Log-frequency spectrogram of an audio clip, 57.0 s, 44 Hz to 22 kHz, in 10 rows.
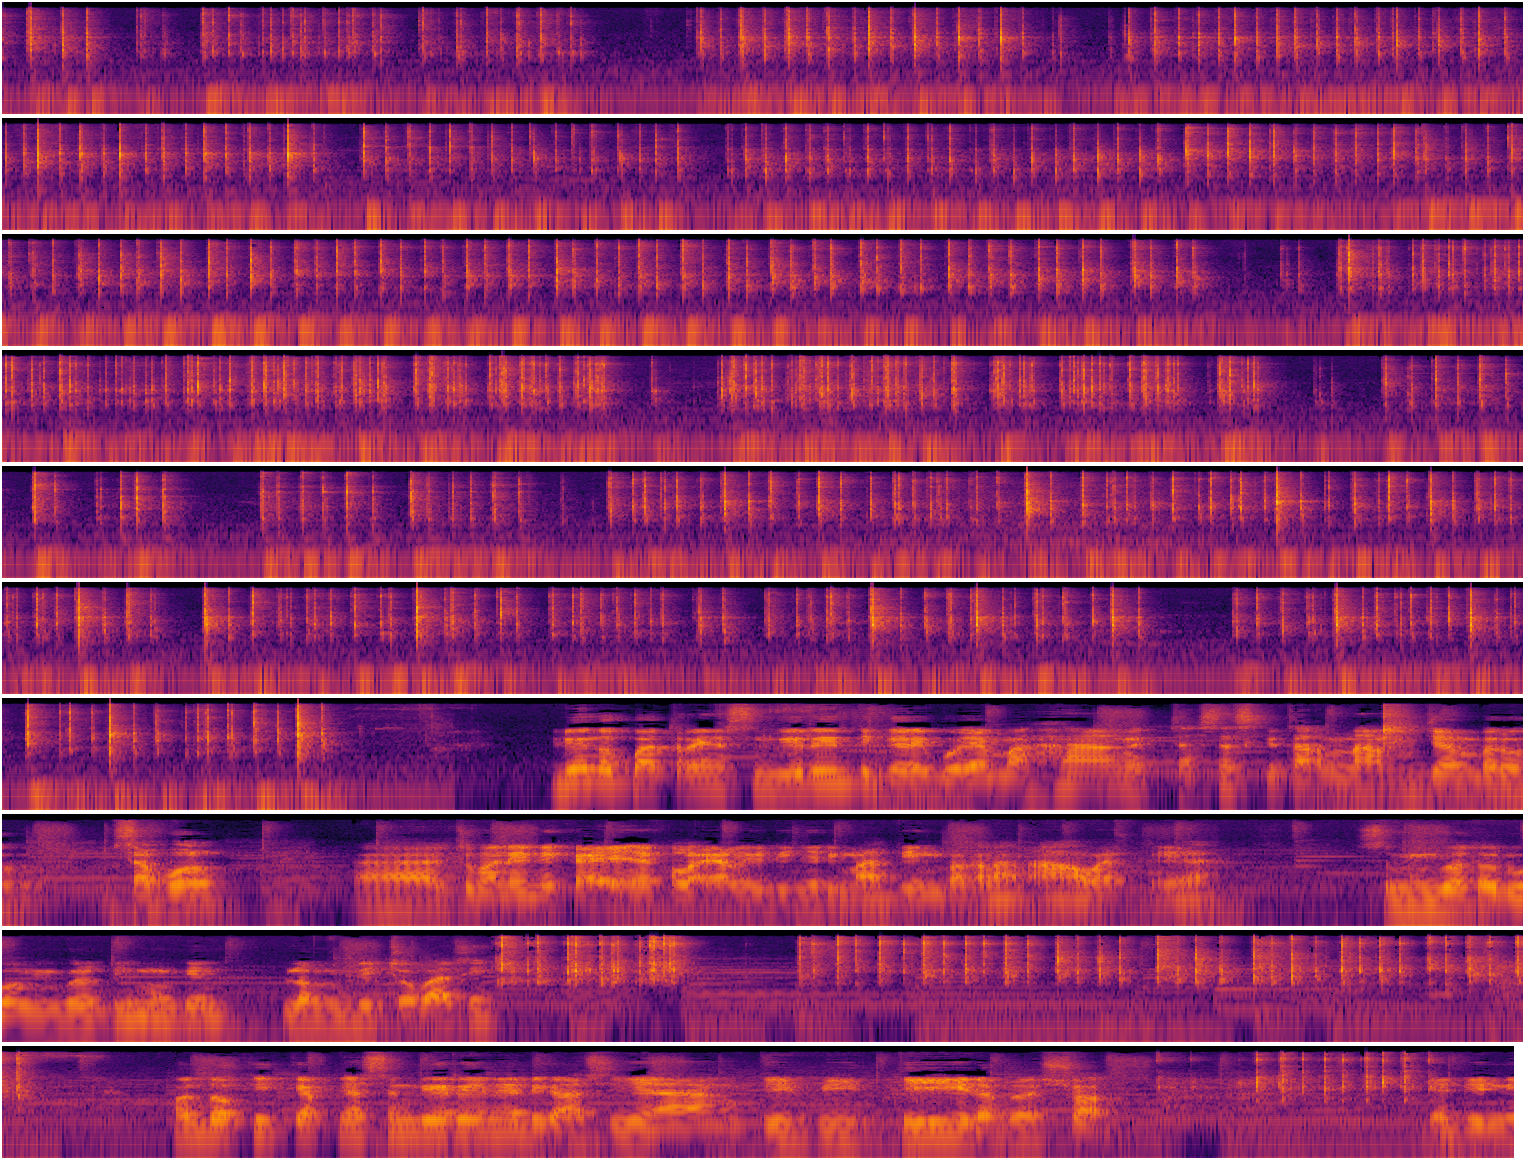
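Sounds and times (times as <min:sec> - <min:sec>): mechanical keyboard typing: 0:00.0 - 0:35.5, 0:47.4 - 0:51.5, 0:55.6 - 0:57.0.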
